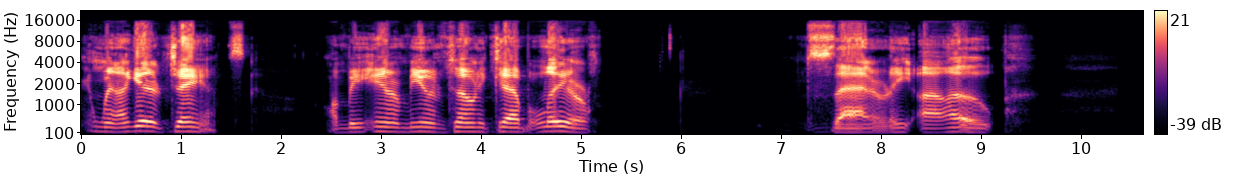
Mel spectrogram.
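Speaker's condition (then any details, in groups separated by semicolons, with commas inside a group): Cerebral palsy and muscular dystrophy; onset at three months old after an illness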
